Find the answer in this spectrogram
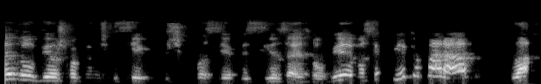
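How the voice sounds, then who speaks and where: An older man with a Brazilian Portuguese accent rambles through a lecture-like answer, full of fillers and tag questions. His voice is gravelly and husky, and it swings up high. The web stream audio sounds dull and lo-fi. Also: big pitch swings, moderate pace. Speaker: psychoanalyst guest. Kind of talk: live interview, lecturing. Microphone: video call.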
